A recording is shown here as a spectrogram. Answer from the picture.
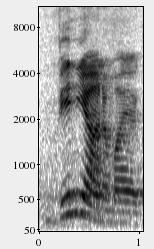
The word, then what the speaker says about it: Vijnanamaya: Now within this, we have, and I'm sure I'm saying this wrong, Vijnana Maya Kosha. I think that's how you say it. And it's spelled V-I-J-N-A-N-A-M-A-Y-A.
